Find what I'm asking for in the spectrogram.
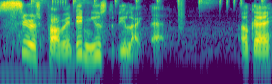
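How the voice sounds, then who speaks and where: Lively intonation from a man, with music in the background. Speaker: motorcycle vlogger. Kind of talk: casual vlog monologue. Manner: stuttering.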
